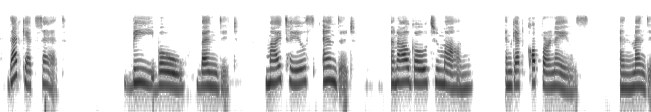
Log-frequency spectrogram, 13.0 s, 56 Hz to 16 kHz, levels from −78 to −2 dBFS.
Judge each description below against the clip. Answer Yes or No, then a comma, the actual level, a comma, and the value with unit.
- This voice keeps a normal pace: No, slow, 100 wpm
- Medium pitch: No, high, 225 Hz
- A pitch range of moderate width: Yes, average, 3.7 semitones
